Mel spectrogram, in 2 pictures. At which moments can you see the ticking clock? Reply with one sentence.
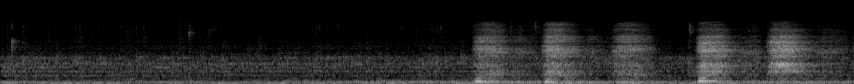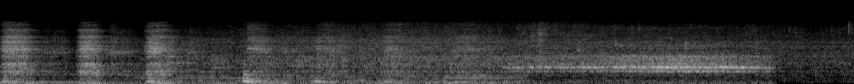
You can't hear the ticking clock here.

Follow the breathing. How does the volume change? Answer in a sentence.
The loudness of the breathing goes down, then up.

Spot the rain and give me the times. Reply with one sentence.
The rain can be heard from 0.0 to 17.0 s.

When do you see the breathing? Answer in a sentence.
The breathing can be heard from 4.7 to 16.3 s.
